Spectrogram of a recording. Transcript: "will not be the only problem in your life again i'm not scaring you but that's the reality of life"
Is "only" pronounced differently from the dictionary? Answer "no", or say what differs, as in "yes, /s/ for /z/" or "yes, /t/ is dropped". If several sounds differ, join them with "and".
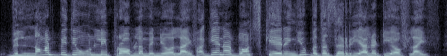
no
